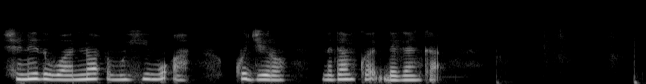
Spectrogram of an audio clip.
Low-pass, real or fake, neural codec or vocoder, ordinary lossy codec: 5.4 kHz; real; none; none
